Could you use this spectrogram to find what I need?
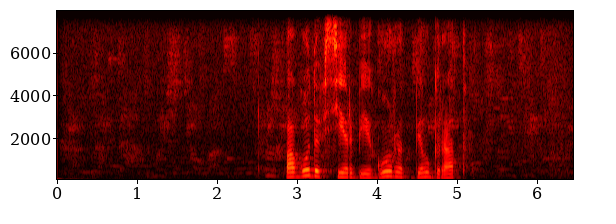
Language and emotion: Russian, neutral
